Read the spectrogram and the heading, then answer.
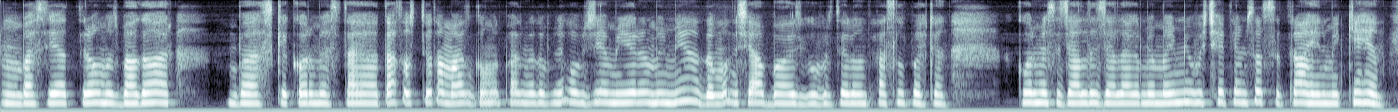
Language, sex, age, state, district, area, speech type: Kashmiri, female, 18-30, Jammu and Kashmir, Bandipora, rural, spontaneous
